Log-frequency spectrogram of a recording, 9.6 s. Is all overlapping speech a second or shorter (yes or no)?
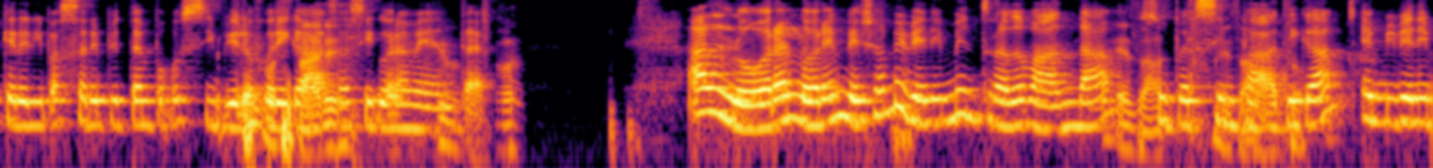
no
